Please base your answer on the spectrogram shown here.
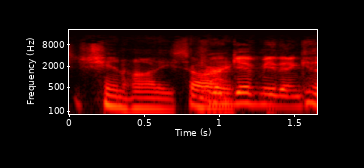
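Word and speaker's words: Shin Hati: I said it wrong it's not him shotty it's chin hoti sorry forgive me then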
